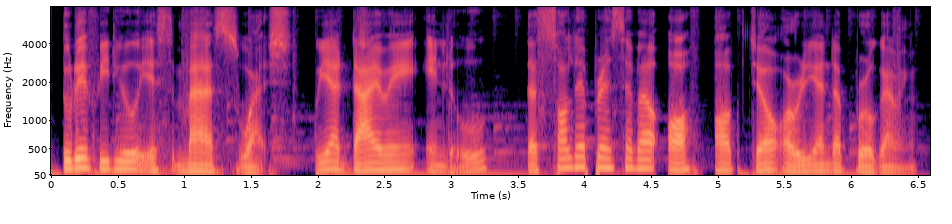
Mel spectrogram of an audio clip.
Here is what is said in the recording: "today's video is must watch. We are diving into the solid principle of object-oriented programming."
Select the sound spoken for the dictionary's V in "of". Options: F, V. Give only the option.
F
